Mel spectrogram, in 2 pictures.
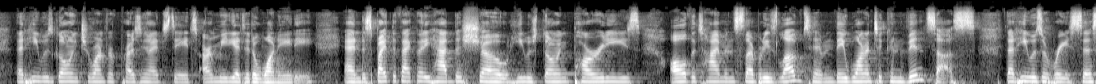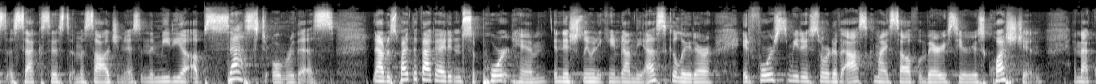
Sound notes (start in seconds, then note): none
